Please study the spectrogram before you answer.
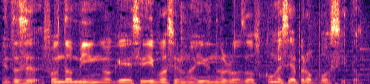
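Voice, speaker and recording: Earnest gravelly-voiced man telling testimony. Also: fairly low pitch, steady tone, quick pace, dark tone, soft background music. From Peru. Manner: earnest, emotional storytelling, reenacts his prayers. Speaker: guest sharing testimony.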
